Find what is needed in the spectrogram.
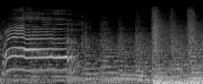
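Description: A domestic cat meows once, a call about two-thirds of a second long that rises in pitch and then holds. About a second and a half in, loud music with a heavy beat comes in.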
